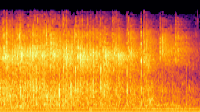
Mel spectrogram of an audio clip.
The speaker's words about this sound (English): Let's give the Lord a hand clap of praise this evening.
